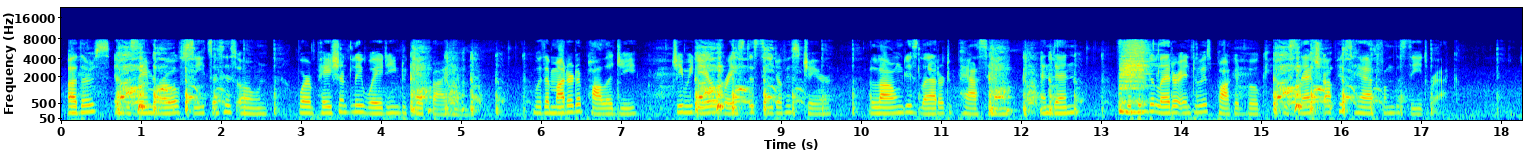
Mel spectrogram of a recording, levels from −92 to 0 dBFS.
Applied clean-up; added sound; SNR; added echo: none; Cough + Gong; 1 dB; none.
